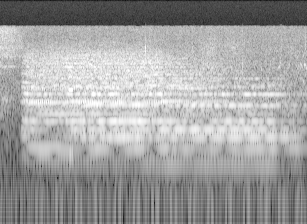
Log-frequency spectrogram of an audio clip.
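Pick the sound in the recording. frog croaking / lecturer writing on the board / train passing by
train passing by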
